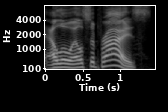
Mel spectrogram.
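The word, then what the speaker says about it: L.O.L. Surprise!: drum roll as in LOL surprise BB's boring the Trap okay okay hold on you you guys are probably gonna make fun of me but it's actually pronounced l-o-l surprise yeah because it it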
